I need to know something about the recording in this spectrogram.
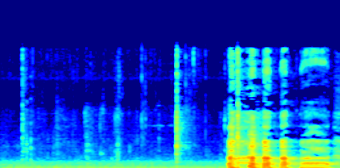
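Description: Someone chewing a bite of a sandwich on a crusty roll: soft, wet chewing with small crunchy clicks and one sharper crackle a little past two seconds in. About three seconds in, a loud voice sounds out.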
